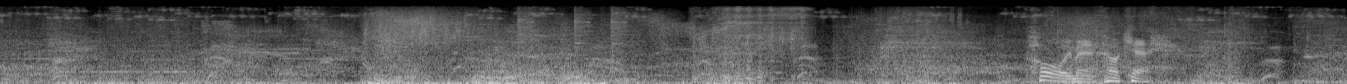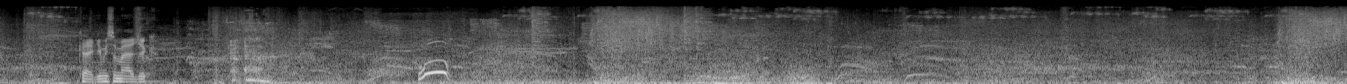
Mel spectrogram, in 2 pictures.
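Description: Chained blades whoosh and slash in rapid strikes.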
